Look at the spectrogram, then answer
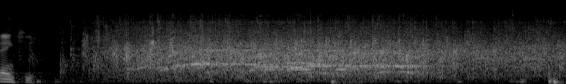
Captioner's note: cheers and applause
